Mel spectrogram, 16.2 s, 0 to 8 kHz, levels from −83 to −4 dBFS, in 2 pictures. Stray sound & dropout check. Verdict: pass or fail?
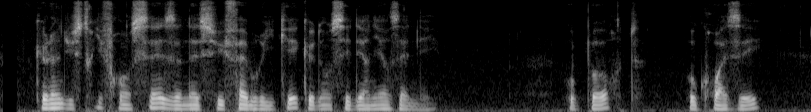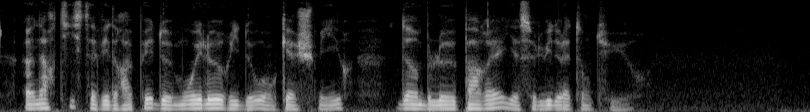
pass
